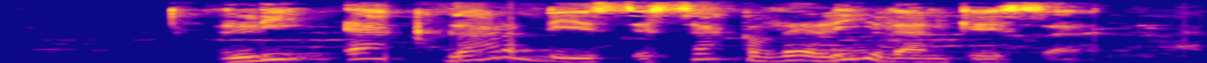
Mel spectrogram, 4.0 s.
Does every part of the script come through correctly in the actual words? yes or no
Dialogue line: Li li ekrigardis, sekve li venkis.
no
